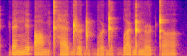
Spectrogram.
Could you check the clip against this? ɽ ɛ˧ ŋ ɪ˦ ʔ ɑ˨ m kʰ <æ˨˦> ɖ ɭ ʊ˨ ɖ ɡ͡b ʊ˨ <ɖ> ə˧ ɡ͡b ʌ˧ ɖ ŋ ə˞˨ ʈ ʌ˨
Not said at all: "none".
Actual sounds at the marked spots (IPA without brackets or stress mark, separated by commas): æ˨˦, ɖ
